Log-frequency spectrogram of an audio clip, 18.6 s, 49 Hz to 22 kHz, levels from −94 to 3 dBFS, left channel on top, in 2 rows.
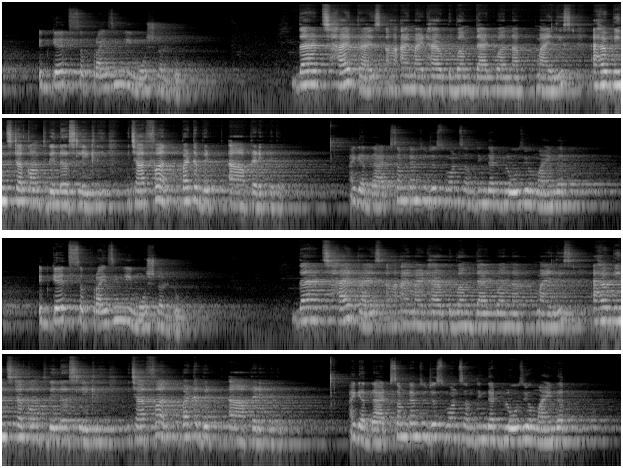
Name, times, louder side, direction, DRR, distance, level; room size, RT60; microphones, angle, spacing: voice 1, 0.6-2.8 14.5-17.7, right 2 dB, 25° right, 8 dB, 0.4 m, -31 dB
voice 2, 4.3-13.5, left 3 dB, 45° left, 7 dB, 0.6 m, -30 dB
12.5 x 8.3 x 5.9 m, 2.9 s
head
